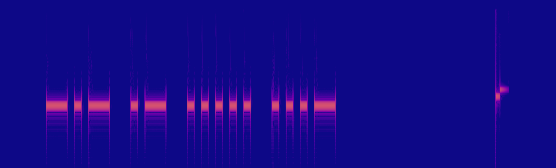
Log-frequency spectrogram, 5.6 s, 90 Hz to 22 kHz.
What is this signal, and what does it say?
Morse code, heard as a keyed tone, about 17 wpm, 700 Hz. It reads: KA5V
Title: USA Call Signs - 4 Characters - 3x Character Spacing - 17wpm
